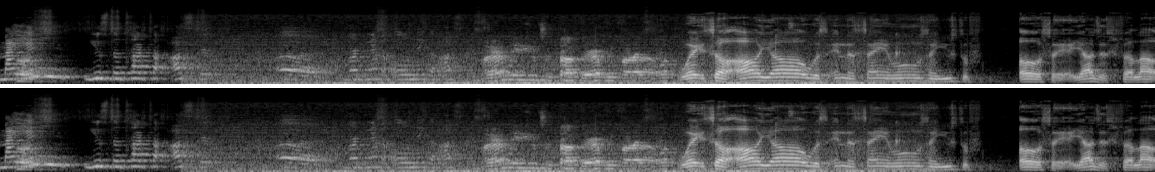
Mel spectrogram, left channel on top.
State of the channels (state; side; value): identical; both; correlation 1.00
